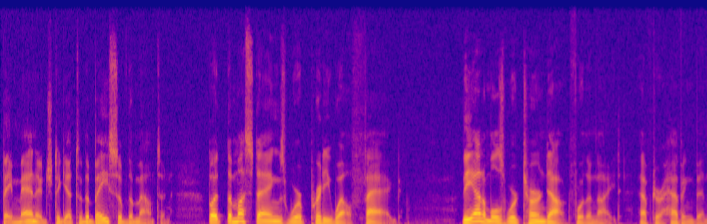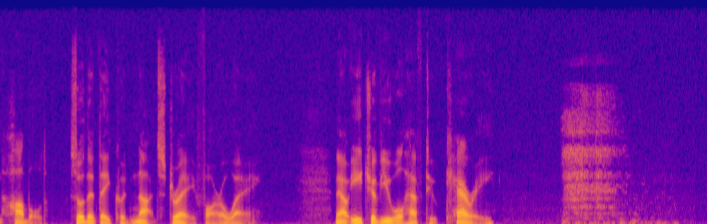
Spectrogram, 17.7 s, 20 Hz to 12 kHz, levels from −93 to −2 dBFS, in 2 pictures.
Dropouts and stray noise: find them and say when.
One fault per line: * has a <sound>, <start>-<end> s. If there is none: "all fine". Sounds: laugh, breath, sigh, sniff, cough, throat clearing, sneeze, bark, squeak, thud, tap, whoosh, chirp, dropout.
* has a sigh, 15.8-17.4 s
